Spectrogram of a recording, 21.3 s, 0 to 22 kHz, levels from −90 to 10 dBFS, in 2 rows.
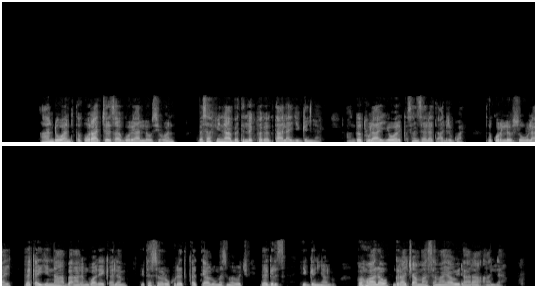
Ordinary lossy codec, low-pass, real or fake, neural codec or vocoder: AAC, 32 kbps; 7.2 kHz; real; none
